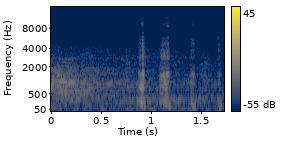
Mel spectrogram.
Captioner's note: cheers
